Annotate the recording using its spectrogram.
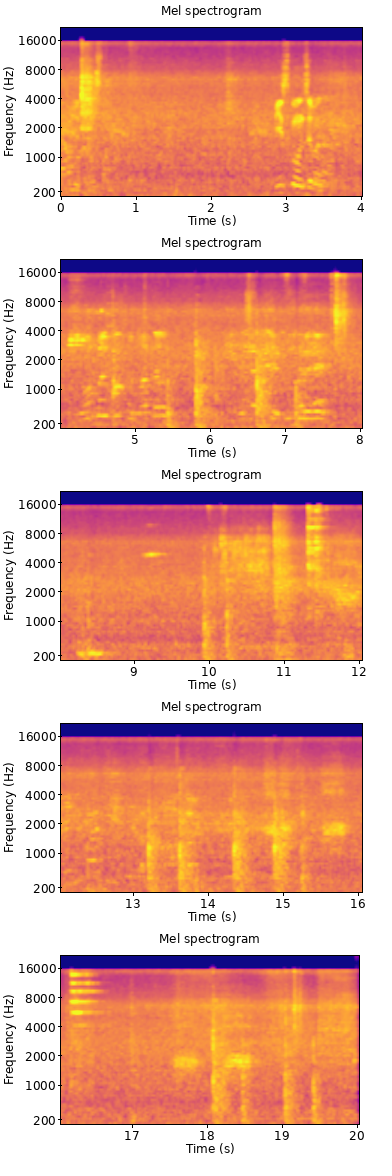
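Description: A knife slices through raw meat.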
